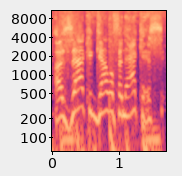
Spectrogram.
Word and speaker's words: Zach Galifianakis: Zach Galifianakis is 52 today. – It's good to pronounce it that way. Yes, I have a rough time with his name. I'm glad you took care of it.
